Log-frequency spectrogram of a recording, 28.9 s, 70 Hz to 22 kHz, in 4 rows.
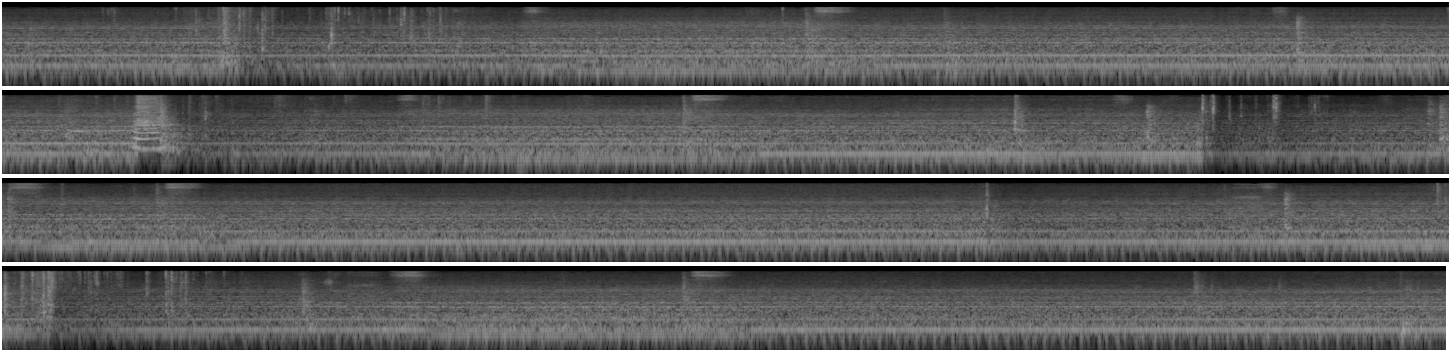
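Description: Stanley Logger firewood processor at work: its engine runs steadily, its note shifting now and then, while the guillotine splits hardwood logs with sharp wood cracks and splintering. The loudest cracks come about 8 seconds in, again near 13 seconds and near 22 seconds.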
